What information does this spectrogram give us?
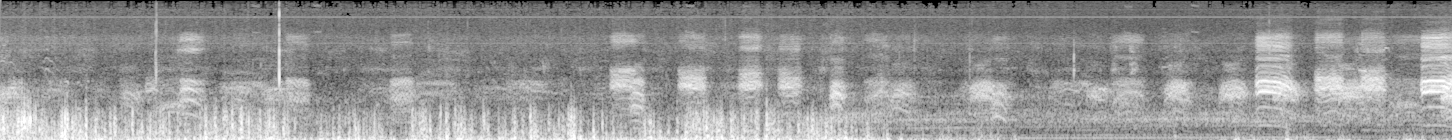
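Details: Nesting rooks in a colony at Tyrnovo. Heavy low rumble for the first half gives way to quieter air, where a quick run of harsh, nasal caws comes several per second near the end.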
